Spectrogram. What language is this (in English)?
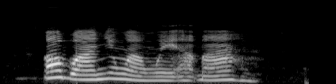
Igbo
